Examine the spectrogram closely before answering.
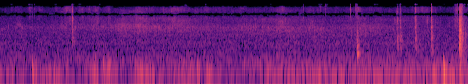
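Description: A cordless ratchet whirs as it turns a bolt.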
